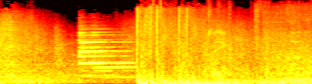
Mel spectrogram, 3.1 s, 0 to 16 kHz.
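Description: Battleship 14-inch guns fire a broadside in World of Warships Legends: a sharp, loud booming blast that rolls into rumbling follow-up shots and lingering reverberation, preceded by a short tonal game chime.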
